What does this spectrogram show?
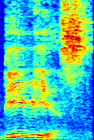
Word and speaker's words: devious: Okay, then है devious, devious, not yes, not devious. It is devious. I-O. ये phonetic transcription में this swa is pronounced as a.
